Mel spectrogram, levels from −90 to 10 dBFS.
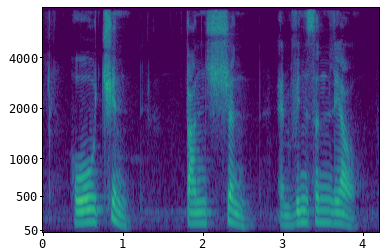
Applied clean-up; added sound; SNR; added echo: none; none; none; none.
